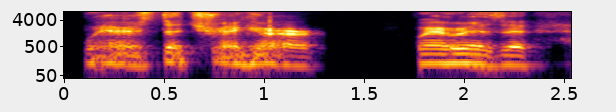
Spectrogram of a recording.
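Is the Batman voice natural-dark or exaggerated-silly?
natural-dark. It is said in a plain dark voice.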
